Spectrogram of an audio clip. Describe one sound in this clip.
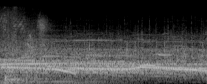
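A young boy cheers loudly.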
